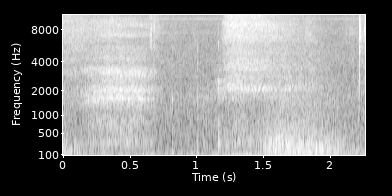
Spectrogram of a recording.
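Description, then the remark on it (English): A man breathes heavily over an hour after being picked up, labored breathing with rough, snorting inhales and breathy exhales, growing louder toward the end, with no talking over it. “You shouldn't still be breathing like that.”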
